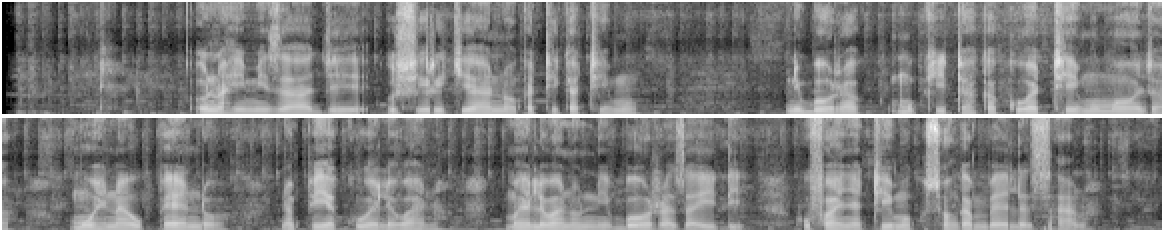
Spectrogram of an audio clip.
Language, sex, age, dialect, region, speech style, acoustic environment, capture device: Swahili, male, 25-34, Kenya - Nairobi Sheng-influenced, Kenya, tired; nervous; stressed, people talking; music, mobile / Linux / Chrome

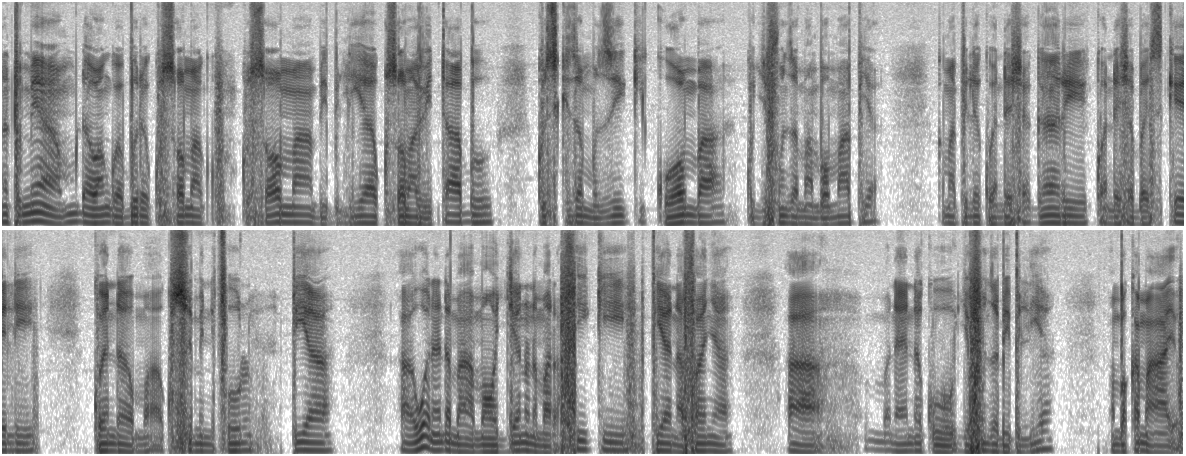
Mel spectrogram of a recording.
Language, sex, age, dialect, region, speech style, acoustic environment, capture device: Swahili, male, 25-34, Kenya - Mombasa, Kenya, relaxed; happy, silence, desktop / Windows / Chrome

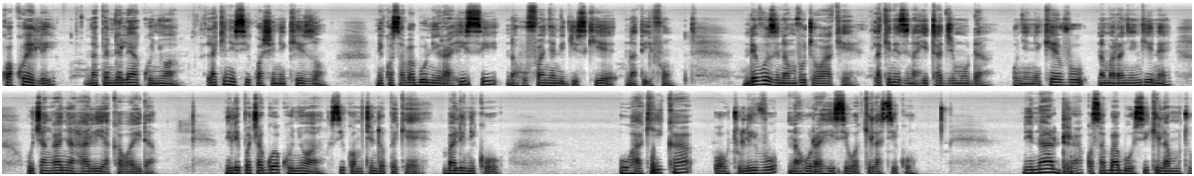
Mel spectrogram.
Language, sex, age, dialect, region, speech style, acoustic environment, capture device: Swahili, male, 18-24, Kenya - Mombasa, Kenya, focused; excited, silence, mobile / Linux / Chrome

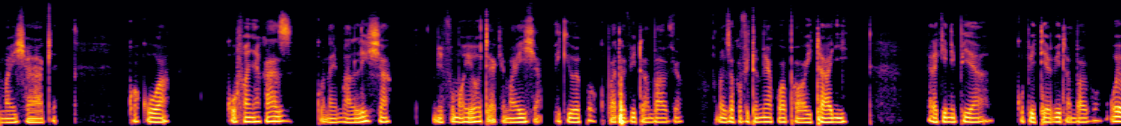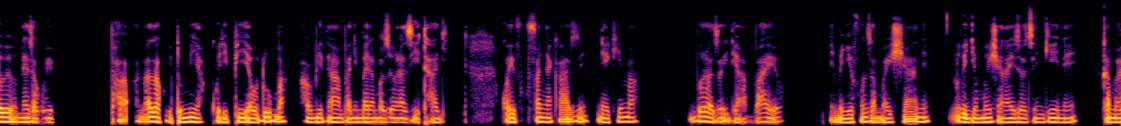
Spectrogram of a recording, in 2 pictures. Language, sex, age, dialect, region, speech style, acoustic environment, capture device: Swahili, male, 25-34, Tanzania - Dar es Salaam, Tanzania, focused, silence; nature, mobile / Linux / Chrome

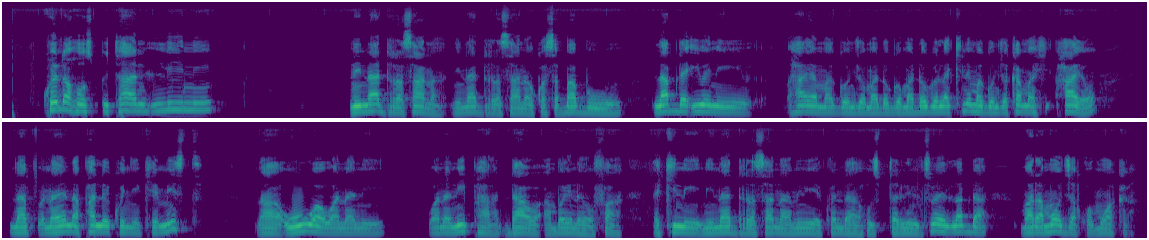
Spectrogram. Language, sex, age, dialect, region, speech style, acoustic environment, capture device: Swahili, male, 18-24, Kenya - Mombasa, Kenya, relaxed, appliances, mobile / Linux / Chrome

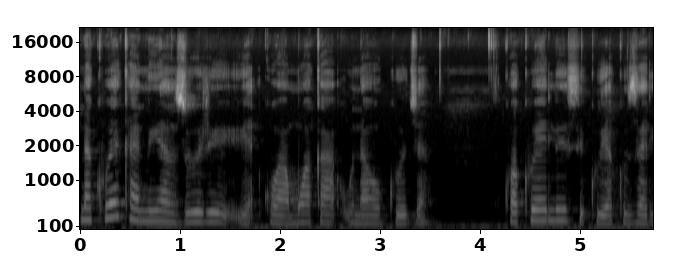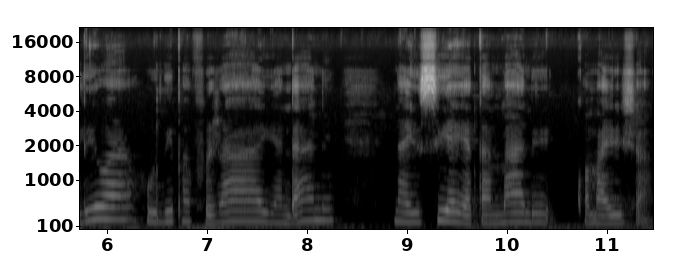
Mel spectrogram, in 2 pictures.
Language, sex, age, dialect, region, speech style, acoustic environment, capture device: Swahili, female, 25-34, Kenya - Nairobi Sheng-influenced, Kenya, relaxed; focused, music; nature, mobile / Linux / Chrome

